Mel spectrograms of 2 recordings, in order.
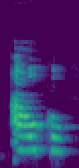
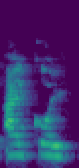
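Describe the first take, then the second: First: Álcool with stress on the first syllable, AW-kol; Portuguese pronunciation. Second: Álcool with stress on the o, Spanish al-COL; Spanish pronunciation. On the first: Teacher showing class the Portuguese Álcool, stress on first syllable. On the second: Teacher reading Álcool as Spanish for class, al-COL. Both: Shown as a demonstration. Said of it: "Como seria álcool em português?".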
